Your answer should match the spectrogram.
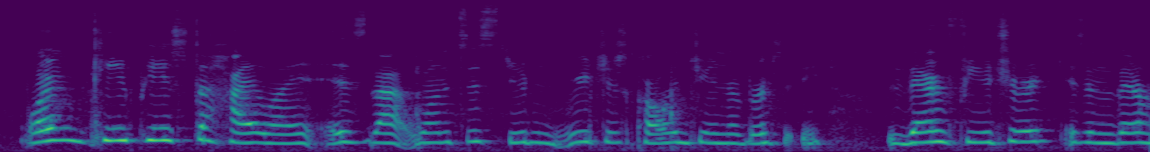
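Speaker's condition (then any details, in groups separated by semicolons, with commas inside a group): Triplegic cerebral palsy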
